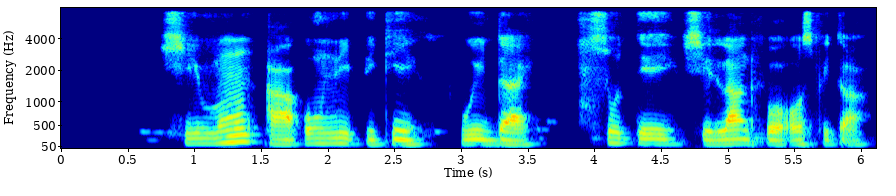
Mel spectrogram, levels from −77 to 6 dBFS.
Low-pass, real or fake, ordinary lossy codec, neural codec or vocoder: 7.2 kHz; fake; none; autoencoder, 48 kHz, 32 numbers a frame, DAC-VAE, trained on Japanese speech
